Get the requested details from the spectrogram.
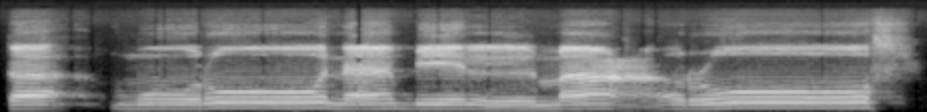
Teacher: Huruf ain bil ma'ruf ain, bukan huruf K bil makruf, dia huruf ain, ataupun huruf alif bil ma'ruf, bukan, dia ain.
